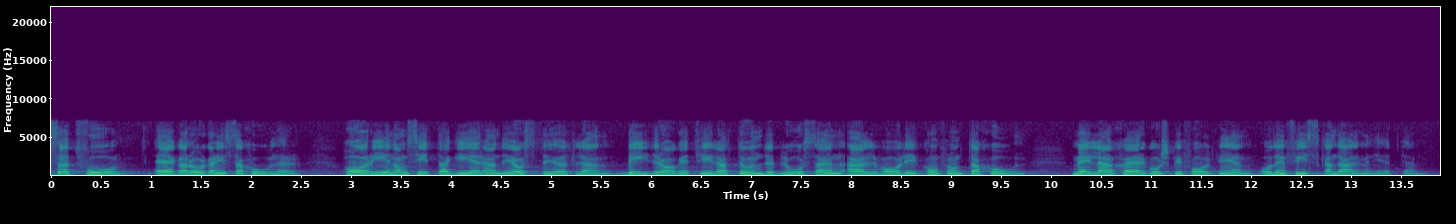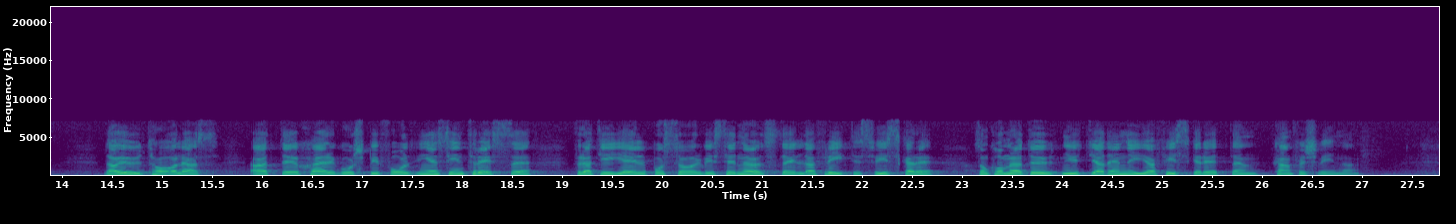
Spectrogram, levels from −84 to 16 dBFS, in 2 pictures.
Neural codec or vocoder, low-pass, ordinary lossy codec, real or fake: vocoder, 22.05 kHz, 80 mel bands, Vocos; 7.2 kHz; none; fake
